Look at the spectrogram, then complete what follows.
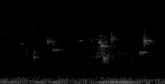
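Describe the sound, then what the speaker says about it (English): Home-brewed raspberry and lemon cider dripping slowly through a filter clogging with trub, faint irregular wet drips and small trickles over a low steady hum, close by. "the filter is beginning to fill up with trub, and that's still dripping through nicely just there"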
